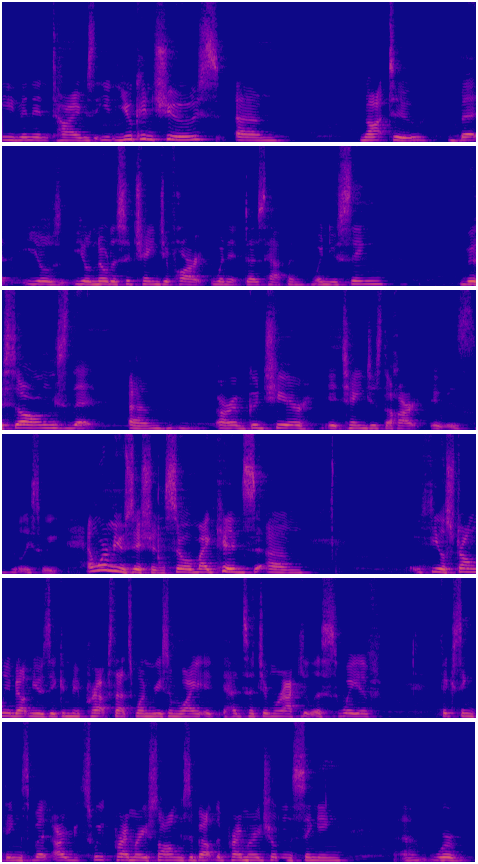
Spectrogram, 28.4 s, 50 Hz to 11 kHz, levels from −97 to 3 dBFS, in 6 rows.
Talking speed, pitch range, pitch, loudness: 165 wpm, 215-235 Hz, 225 Hz, -51 LUFS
